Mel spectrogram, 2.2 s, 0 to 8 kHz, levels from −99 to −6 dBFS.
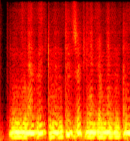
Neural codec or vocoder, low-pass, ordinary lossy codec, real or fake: codec, 16 kHz, 0.5 kbps, FreqCodec, smaller model; none; none; fake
